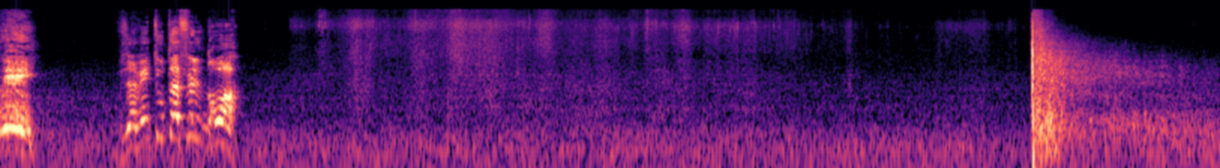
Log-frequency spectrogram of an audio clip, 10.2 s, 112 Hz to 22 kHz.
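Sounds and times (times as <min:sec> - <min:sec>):
hiss: 0:00.0 - 0:10.1
speech: 0:01.0 - 0:02.1
pistol shot fired in a duel: 0:08.6 - 0:10.1.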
